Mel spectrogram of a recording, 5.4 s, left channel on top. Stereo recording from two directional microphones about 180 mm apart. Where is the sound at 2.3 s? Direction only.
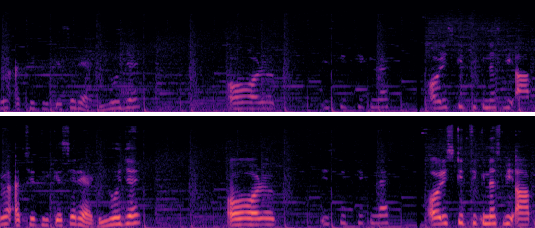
40° right (ahead or behind).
